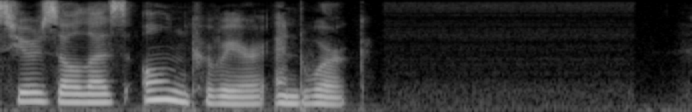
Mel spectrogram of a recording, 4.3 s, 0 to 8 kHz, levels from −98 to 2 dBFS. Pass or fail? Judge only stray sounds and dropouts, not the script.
pass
